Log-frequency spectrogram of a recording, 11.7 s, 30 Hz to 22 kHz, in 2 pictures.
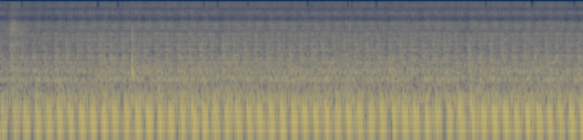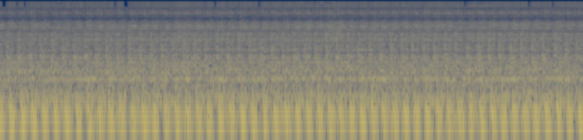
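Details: Honda XR150 with 18,000 km, second start after a cylinder-head noise repair and oil-pressure check: single-cylinder thumping at a steady, even idle with no knocks or ticks; normal idle.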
